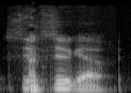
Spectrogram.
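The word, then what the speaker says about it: Tsutsugo: Sutsugo.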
